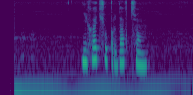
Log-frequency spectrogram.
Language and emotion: Russian, sad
